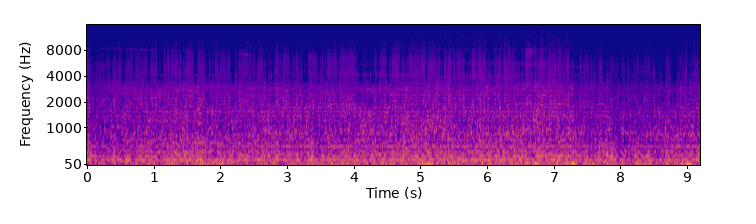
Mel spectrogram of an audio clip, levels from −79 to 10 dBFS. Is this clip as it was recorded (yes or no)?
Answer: no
